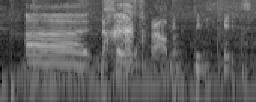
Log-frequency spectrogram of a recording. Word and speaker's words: Nachtrab: To say it correctly, it requires phlegm. Nachtrab. But knock on a door, Traub. That's it. Nachtrab.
